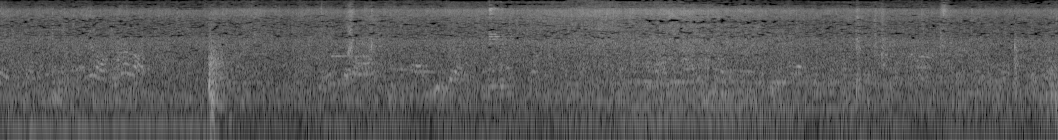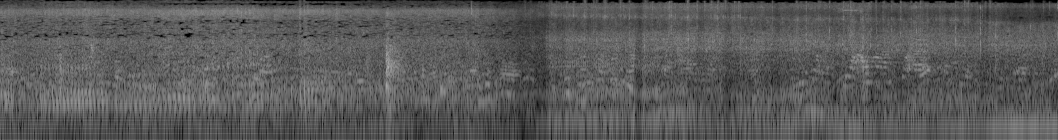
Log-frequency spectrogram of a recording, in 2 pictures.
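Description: Market kiosks burning in a large fire: a steady rushing crackle with a few sharp cracks, under people's voices calling and talking.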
